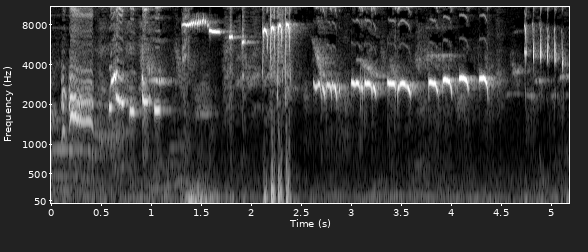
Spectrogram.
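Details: Orange-headed thrush, known locally as anis kembang, with a settled song: a varied run of chirps, sharp upslurred whistles and trilled notes. A burst of fast repeated high phrases follows a brief rustling break.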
